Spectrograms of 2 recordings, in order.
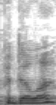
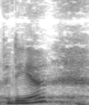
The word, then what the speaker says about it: Padilla: city selected strategic communications firm padilha which is pronounced padilha not padilla and their research arm SMS research to conduct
